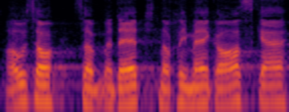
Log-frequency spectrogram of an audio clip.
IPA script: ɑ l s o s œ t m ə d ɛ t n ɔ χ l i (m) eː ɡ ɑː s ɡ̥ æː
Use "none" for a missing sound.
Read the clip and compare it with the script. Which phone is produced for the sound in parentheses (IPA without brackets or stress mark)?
m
